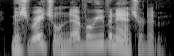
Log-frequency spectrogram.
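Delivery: ordinary delivery, nothing marked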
